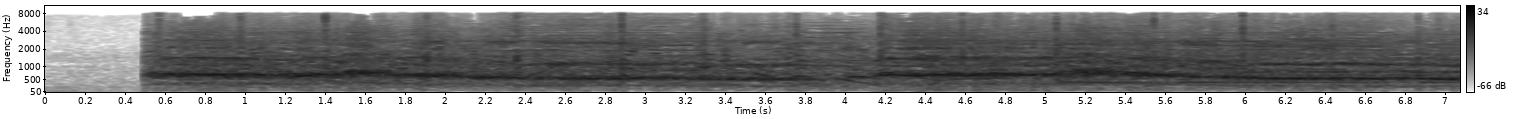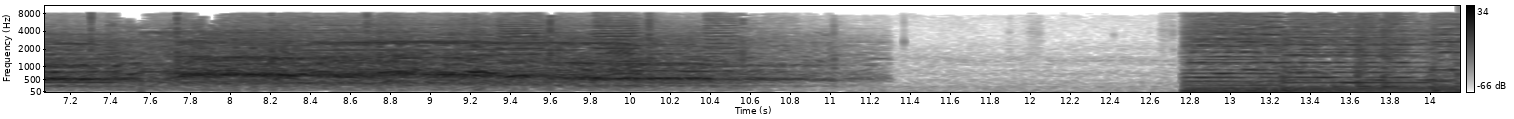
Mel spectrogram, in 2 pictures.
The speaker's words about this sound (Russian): В серии послематчевых пенальти итальянцы были точнее 5-3. Вы можете услышать, как ликуют итальянские болельщики.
